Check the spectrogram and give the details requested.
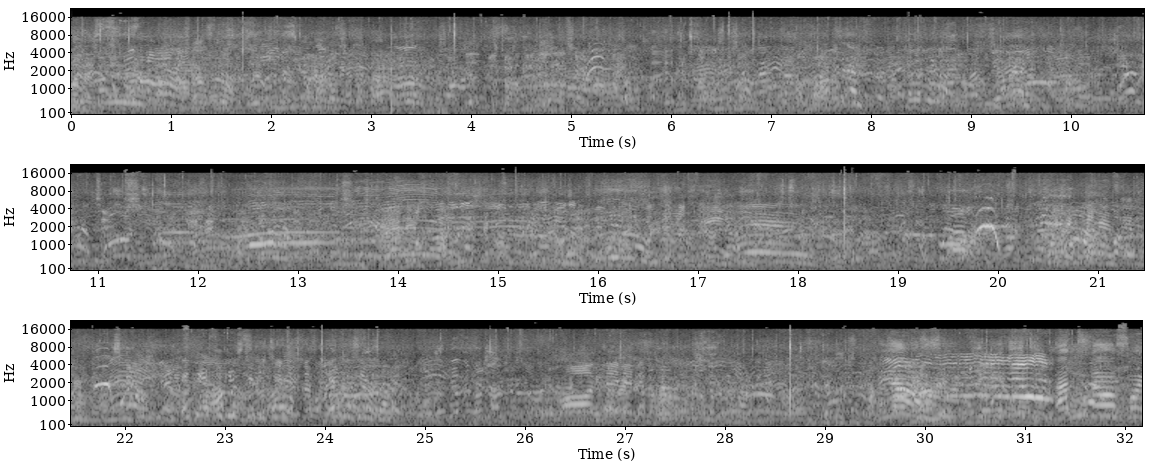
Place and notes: Fisksätra, Svartkärrsstigen - Nuit de Walpurgis
Nuit de Walpurgis, tous autour du feu.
